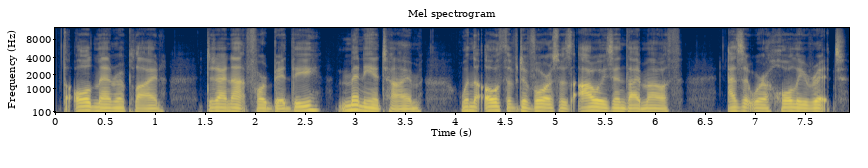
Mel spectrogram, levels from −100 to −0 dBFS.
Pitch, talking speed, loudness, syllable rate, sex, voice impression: 105 Hz, 205 wpm, -19 LUFS, 5.6 syllables/s, male, masculine, adult-like, slightly dark, soft, clear, fluent, cool, refreshing, sincere, calm, friendly, reassuring, slightly wild, slightly kind, slightly modest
